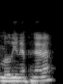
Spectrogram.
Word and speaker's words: Melina Panetta: Did I pronounce that right? Melina Panetta?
